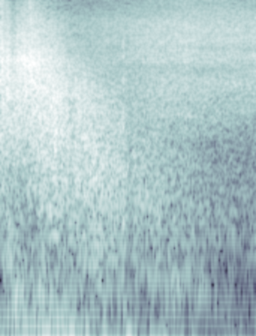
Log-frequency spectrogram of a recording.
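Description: Seven-inch naval guns fire in Ultimate Admiral: Dreadnoughts during a Denmark Strait battle, a heavy booming roar that rolls on and slowly fades into a rumbling tail, with no voices over it.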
